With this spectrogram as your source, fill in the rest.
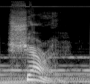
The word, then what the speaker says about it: Charon: in Greek mythology, but preferred to pronounce it Sharon, more like his wife's name, Charlene. From the motions of Pluto and Sharon, astronomers could work out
